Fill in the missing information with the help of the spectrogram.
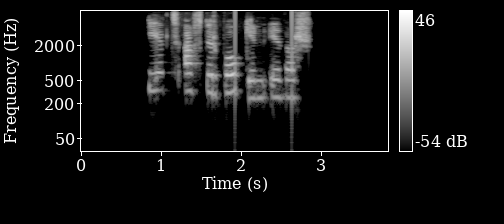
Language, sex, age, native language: Icelandic, female, 10, Icelandic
